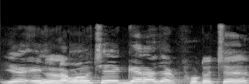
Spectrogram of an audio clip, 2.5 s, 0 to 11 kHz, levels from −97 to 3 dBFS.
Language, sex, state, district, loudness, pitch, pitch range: Garhwali, male, Uttarakhand, Tehri Garhwal, -14 LUFS, 200 Hz, 185-225 Hz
